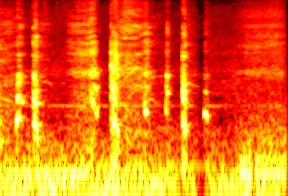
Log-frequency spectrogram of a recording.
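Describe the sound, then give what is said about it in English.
A rapid series of harsh coughs and sputtering gasps from a young girl who has just run out of a blaze, about eight short bursts in quick uneven succession over a low background hum. “definitely fear in her eyes as she just barrels out and is just coughing and spluttering a couple of feet away from the blaze and just...”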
